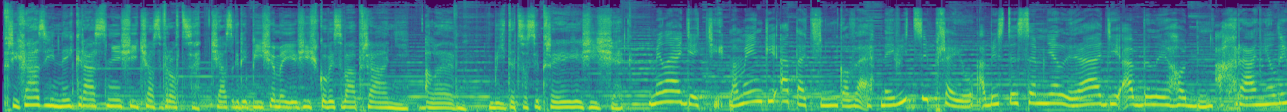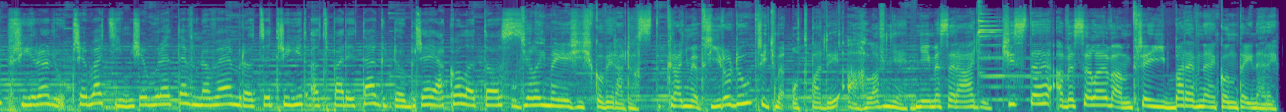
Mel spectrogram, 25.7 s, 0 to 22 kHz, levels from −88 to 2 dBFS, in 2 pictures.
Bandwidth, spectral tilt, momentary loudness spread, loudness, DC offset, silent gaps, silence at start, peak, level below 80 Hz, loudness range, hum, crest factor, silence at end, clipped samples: over 20 kHz; -4 dB/octave; 3 LU; -7 LUFS; under 0.1%; none; 0.05 s; 0 dBFS; -34 dBFS; 1 LU; none; 8 dB; 0.1 s; 0.1%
